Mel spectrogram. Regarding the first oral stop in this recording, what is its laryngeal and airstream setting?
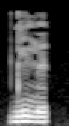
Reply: plain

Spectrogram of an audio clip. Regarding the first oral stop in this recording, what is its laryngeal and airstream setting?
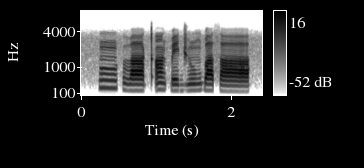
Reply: ejective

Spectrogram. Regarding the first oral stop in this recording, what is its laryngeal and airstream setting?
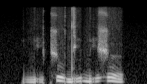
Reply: implosive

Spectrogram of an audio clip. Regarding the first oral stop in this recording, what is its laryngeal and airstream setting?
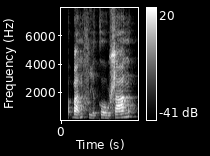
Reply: implosive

